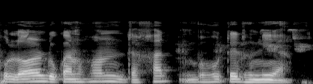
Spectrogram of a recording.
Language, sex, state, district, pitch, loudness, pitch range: Assamese, male, Assam, Sonitpur, 120 Hz, -18 LUFS, 110-130 Hz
